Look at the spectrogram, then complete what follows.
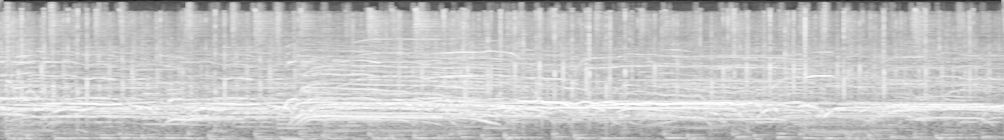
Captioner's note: crowd cheers, claps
